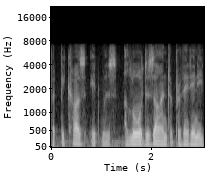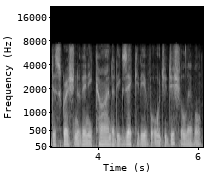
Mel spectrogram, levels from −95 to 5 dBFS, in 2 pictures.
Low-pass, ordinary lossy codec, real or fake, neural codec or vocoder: 7.2 kHz; MP3, 64 kbps; real; none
